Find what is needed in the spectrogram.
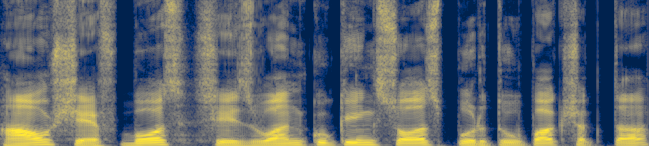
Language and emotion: Goan Konkani, neutral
